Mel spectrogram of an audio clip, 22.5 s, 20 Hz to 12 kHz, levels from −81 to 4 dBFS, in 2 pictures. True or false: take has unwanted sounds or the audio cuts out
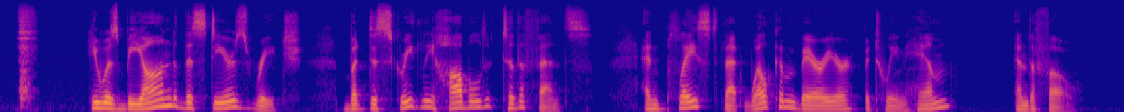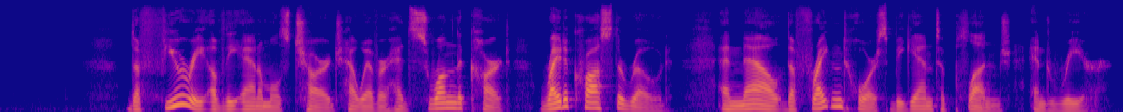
true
